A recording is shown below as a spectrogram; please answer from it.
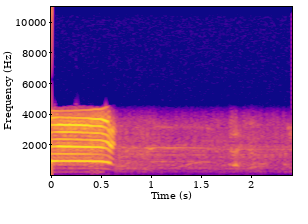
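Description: A person's high-pitched, drawn-out cry held on one note. It cuts off abruptly about half a second in.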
